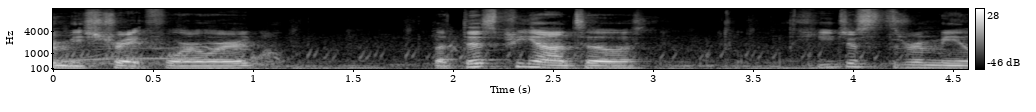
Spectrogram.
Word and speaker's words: Pianta: That's not how I thought you pronounced that word. I think when I was younger I called them panitas or something weird.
